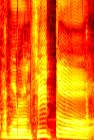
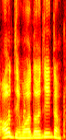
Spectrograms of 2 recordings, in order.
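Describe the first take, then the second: First: "Tiburoncito" slow, every syllable distinct; careful, stretched "Tiburoncito"; clarifying the word. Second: "tipototito" low and mushy for tiburoncito; "tipototito" with slurred consonants; garbled word. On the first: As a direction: spell out "Tiburoncito" slowly for the listener. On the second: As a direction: slip back into a mangled "tipototito". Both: Acted. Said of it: "¿Tu qué?".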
